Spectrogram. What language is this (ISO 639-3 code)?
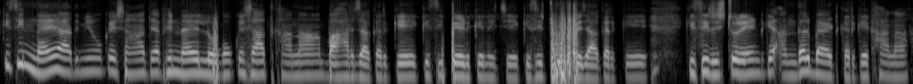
hin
